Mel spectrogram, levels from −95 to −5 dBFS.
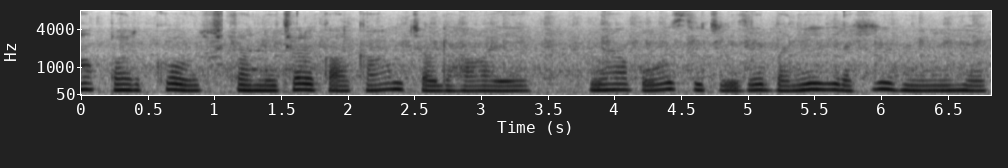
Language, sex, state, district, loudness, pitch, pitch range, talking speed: Hindi, female, Bihar, East Champaran, -16 LUFS, 190 Hz, 175-205 Hz, 160 wpm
